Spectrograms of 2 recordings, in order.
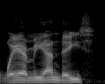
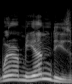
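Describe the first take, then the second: First: It is said in a deep Australian accent. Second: It is said in a British child's accent. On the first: "Australian would be more like a" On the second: "Or maybe like a British child"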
